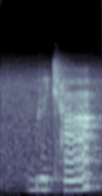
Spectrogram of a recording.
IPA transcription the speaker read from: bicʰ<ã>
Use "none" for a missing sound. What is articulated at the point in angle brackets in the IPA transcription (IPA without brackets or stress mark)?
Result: ã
